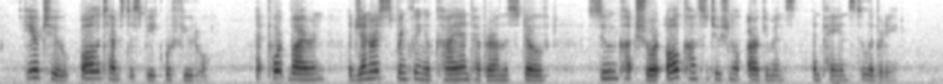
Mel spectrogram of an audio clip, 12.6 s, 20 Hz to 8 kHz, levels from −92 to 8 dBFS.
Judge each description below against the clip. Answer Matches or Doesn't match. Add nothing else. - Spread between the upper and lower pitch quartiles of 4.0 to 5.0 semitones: Matches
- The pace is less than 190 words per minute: Matches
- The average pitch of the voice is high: Matches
